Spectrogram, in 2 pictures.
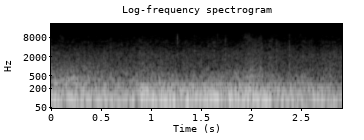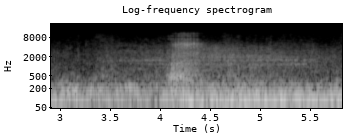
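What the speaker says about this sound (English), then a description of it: "This storm needs to go somewhere because" A steady roaring thunderstorm with rain rolls on continuously in the video game ARK Ragnarok, a dense low rumble with a brighter crackle of thunder swelling near the end, no voices over it.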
